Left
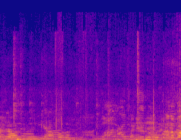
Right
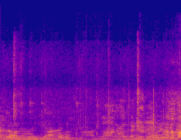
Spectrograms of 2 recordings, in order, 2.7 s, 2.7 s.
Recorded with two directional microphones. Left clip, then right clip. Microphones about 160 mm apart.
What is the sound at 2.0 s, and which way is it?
Speech, 90° left.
